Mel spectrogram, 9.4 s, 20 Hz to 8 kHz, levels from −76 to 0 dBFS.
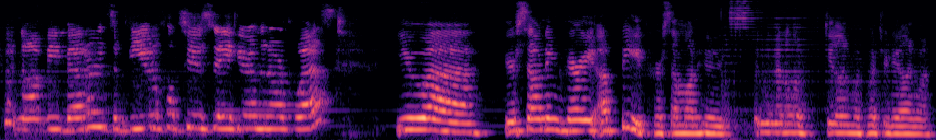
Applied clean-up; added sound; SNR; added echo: neural separator model SepFormer DNS4.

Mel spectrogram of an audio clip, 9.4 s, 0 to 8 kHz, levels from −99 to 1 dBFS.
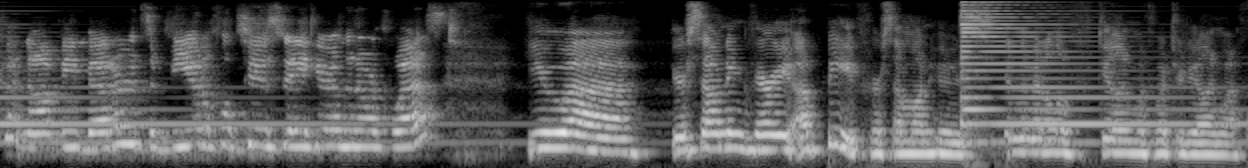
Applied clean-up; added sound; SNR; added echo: none; Keyboard (musical); 13 dB; reverberation time 0.3 s.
